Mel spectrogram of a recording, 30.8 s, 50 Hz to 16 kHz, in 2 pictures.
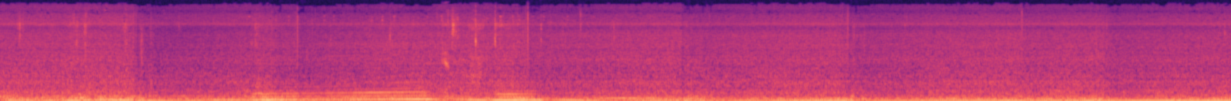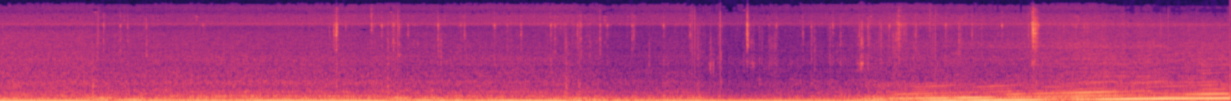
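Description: Honda Civic Type R EP3 with an HKS exhaust line, heard from inside the cabin while driving: a steady low engine drone that rises in pitch as the car accelerates, briefly about three seconds in and again near the end.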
